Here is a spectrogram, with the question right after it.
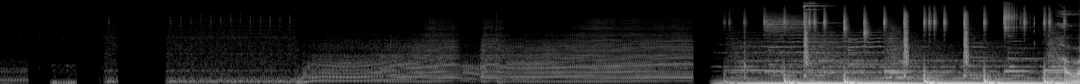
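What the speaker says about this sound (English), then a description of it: "this game gives you the opportunity to pick all type of engine sounds" Engine sounds from cars in the video game Rocket League: a steady, wavering engine drone with shifting pitch, then a louder, busier stretch of rapid revving and sharp repeated bursts near the end. No talk.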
